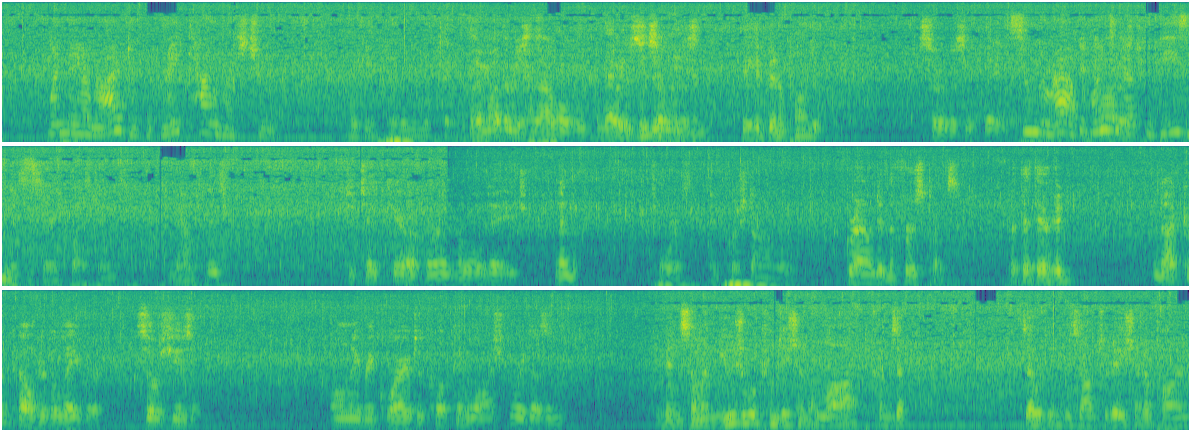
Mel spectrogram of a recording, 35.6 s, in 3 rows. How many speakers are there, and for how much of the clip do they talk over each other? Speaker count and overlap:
four, about 11%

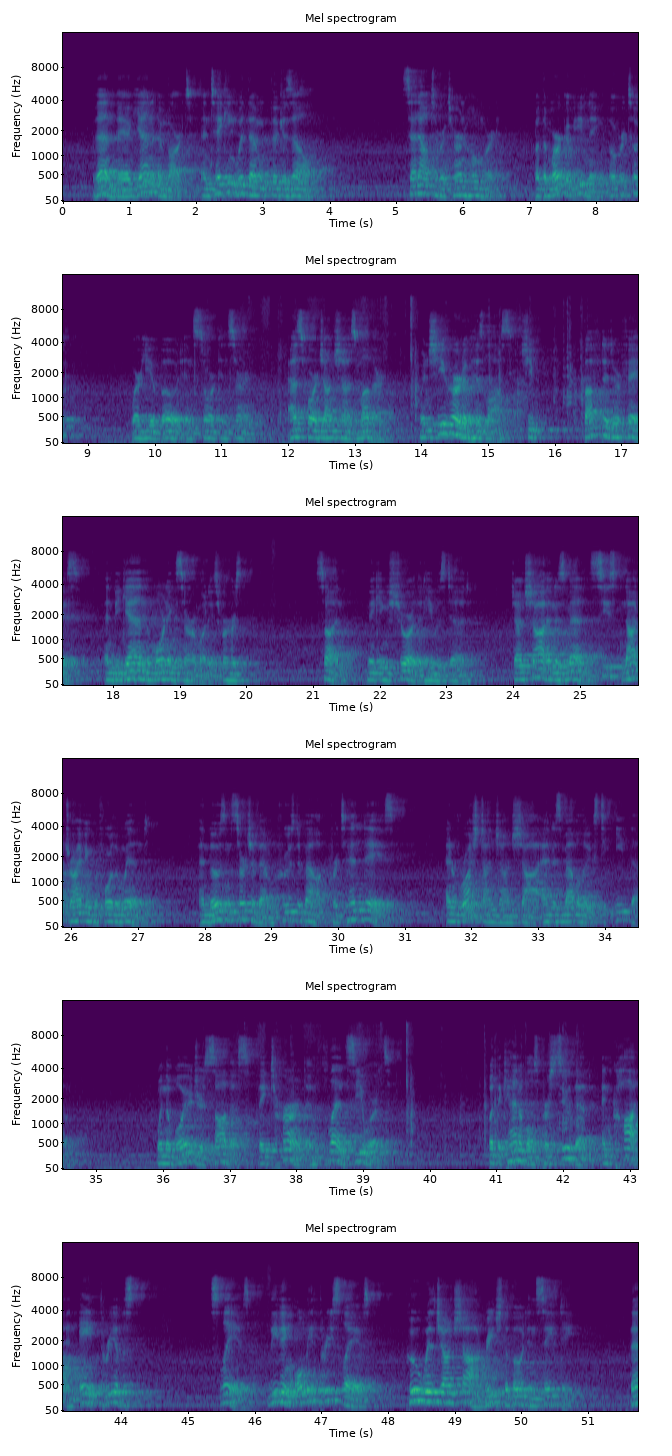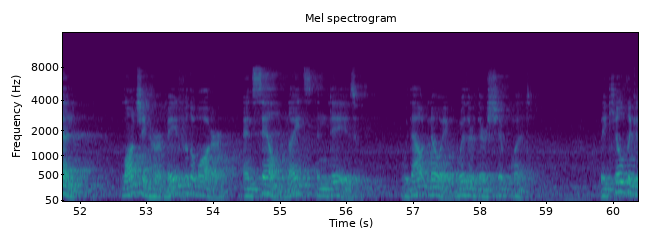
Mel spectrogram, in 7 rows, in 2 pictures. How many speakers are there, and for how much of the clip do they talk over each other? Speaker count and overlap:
one, no overlap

